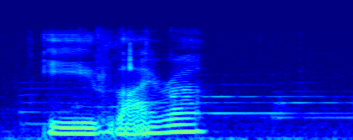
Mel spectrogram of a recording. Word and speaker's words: Elira: It's Elira, I'm guessing is what you're saying there. Okay. I'm glad that both that is how it's pronounced, and also that there's very minimal delay.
